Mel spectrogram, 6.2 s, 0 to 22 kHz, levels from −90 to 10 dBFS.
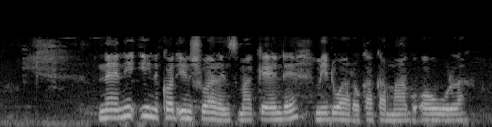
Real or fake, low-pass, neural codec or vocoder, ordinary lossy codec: real; 19.8 kHz; none; AAC, 24 kbps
